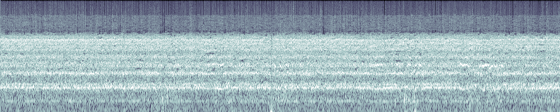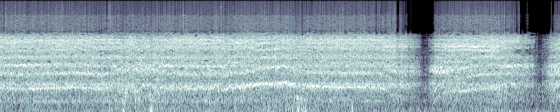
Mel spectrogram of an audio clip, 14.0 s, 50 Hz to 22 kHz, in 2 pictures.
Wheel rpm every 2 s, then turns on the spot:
230, 230, 230, 220, 210, 240, 110.
none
